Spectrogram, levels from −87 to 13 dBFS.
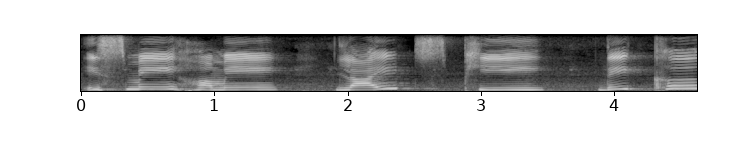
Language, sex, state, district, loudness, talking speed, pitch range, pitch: Hindi, male, Punjab, Fazilka, -13 LUFS, 65 wpm, 280-375 Hz, 295 Hz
